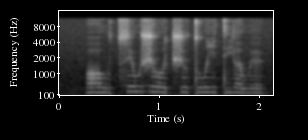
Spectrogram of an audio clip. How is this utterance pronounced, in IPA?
ɔ w t͡s ʏ w ʒ o t͡ʃ u t w i t j ə w ʏ

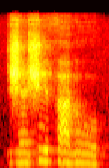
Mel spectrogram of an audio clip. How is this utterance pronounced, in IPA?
ʒ ɛ ʃ e θ a l o

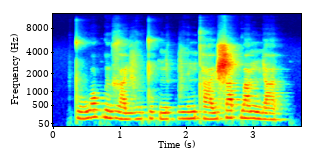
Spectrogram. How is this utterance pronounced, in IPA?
t̪ u˨˩˨ w ɔ˦˥ k̚ l ɨ˨˩˦ ɣ a˨˩ j v ɨ˨˩ t̪ u˨˩ k̚ ɲ ə˨˩ k̚ v i˨˩˦ n t̪ʰ a˨˩˦ j ʂ a˦˥ t̚ w a˧ ŋ ɲ a˨˩ t̚

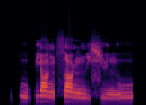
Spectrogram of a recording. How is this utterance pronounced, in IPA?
p u˨˩ p j ɑ˥˨ ŋ s ɑ˥˨ ŋ m i˩ ɕ y˨˩ n u˦

